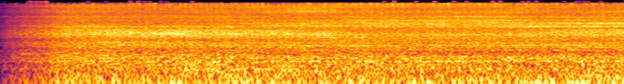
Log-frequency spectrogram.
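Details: Nissan engine at idle with low, poor power: rough, hissy idle with an uneven, stumbling beat, a misfire. Owner is checking for high-tension wire leaks with a DIY pen leak tool; cause unconfirmed.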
